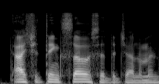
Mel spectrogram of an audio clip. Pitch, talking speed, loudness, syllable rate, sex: 100 Hz, 265 wpm, -22 LUFS, 6.7 syllables/s, male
